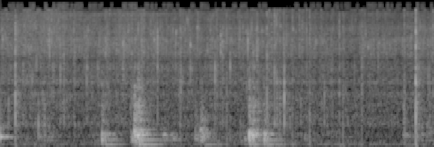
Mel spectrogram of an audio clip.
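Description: Ginger, garlic, green chili and coriander stems sauté in hot oil with onions for restaurant-style palak paneer, a steady close sizzle broken by a few scraping stirs.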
